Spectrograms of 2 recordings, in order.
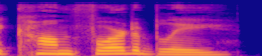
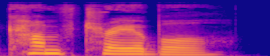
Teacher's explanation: The or sound often vanishes. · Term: elision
